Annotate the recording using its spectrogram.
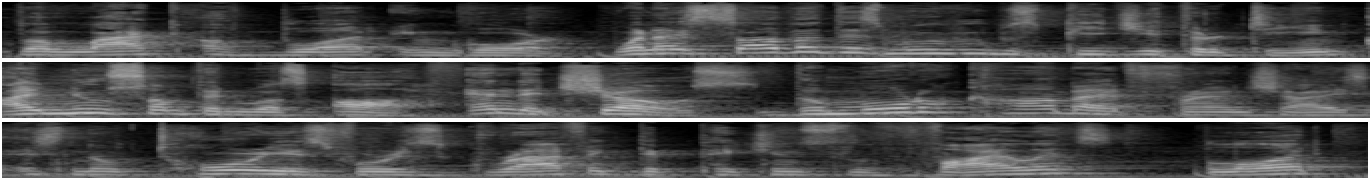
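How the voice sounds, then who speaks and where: Casting: high-voiced male film critic, sarcastic and sweary, comic scripted commentary over faint music. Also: expressive, moderate pace, few pauses. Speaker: film review co-host.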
